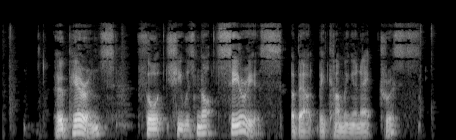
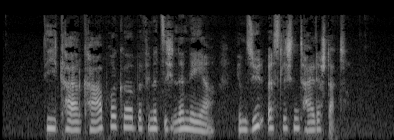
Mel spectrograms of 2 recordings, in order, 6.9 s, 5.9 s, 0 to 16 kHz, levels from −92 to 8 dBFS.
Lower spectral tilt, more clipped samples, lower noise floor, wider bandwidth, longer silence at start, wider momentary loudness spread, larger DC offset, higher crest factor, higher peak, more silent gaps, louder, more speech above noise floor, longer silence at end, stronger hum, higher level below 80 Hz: first, -5.5 dB/octave vs -3 dB/octave; neither; second, -55 dBFS vs -65 dBFS; second, 9.4 kHz vs 11.5 kHz; first, 0.8 s vs 0.65 s; first, 15 LU vs 10 LU; neither; about the same, 20 dB vs 20 dB; first, -2 dBFS vs -14 dBFS; neither; first, -20 LUFS vs -31 LUFS; about the same, 35 dB vs 34 dB; about the same, 0.65 s vs 0.75 s; neither; first, -50 dBFS vs -68 dBFS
